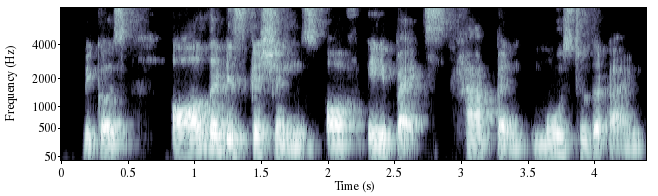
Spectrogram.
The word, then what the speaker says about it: APEX: you out is with how do you pronounce Apex okay the moment you see a p e x we tend to say Apex okay Apex body or something like that so we need to come out of that and pronounce it a little bit differently as Apex as you see here the phonetical pronunciation for that so maybe towards end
